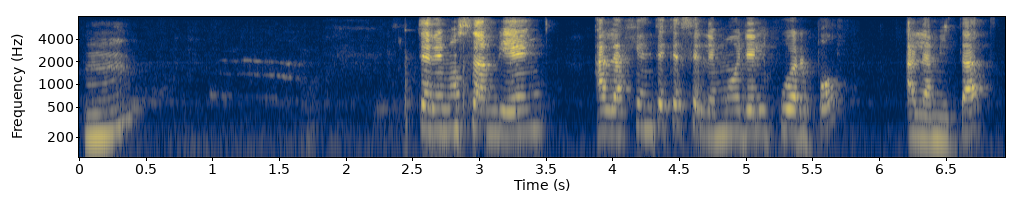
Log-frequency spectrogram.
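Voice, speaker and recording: A woman with a Peruvian accent gives a lesson at an unhurried pace. She is patient and repeats key words slowly for emphasis. She often stops to check that her listeners follow. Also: a little high, fairly even intonation, fairly bright tone, slight background noise. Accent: Peruvian Spanish. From Peru. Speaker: pre-university Spanish teacher. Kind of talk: classroom lesson on accent marks.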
